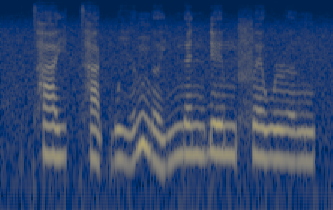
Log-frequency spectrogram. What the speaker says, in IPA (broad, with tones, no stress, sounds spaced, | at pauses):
t̪ʰ a˧ j t̪ʰ a˨˩ k̚ w i˨˩˦ ə̯ ŋ əː˨˩˨ j ŋ ɛ˧ n ɗ e˧ m f ɛ˧ w ɹ ə˧ ŋ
